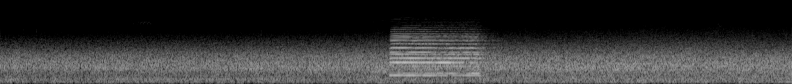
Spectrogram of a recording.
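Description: A passing car's horn honks once, a single blast just under a second long about four seconds in, over a steady hiss of road noise.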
